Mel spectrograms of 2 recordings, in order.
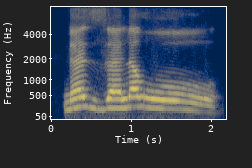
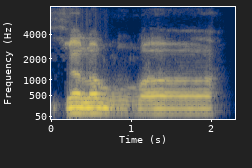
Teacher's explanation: Bunyi lam mati dia tebal.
